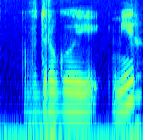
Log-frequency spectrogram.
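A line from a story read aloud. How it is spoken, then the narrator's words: Quiet question, policeman. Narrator (Russian): тихо спросил полицейский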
